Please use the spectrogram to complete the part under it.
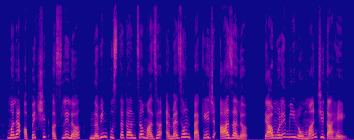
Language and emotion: Marathi, happy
